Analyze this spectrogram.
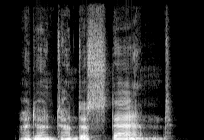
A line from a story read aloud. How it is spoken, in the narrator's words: purred Avilton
